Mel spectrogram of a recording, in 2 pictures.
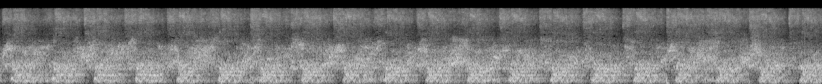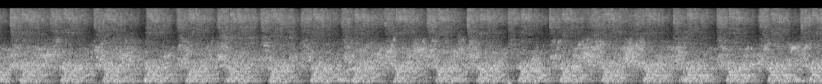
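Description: Power press on a high-speed stamping line running continuously at about 165 strokes a minute: an even, rapid clatter of nearly three blows a second over a steady machine hum, with a strip fed by an NC servo roll feeder at a 126 mm pitch.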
